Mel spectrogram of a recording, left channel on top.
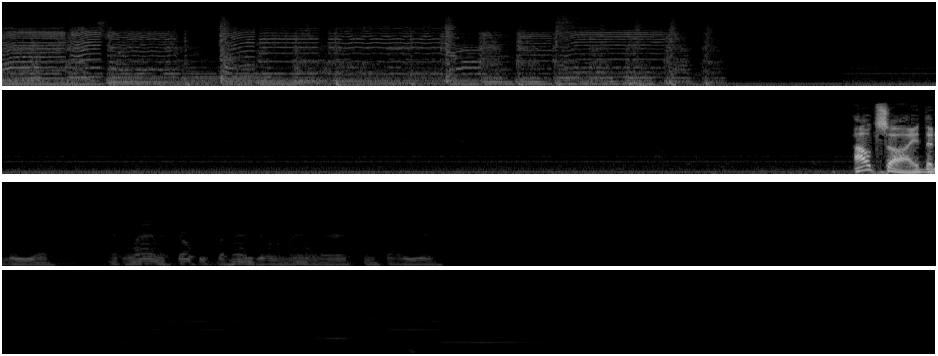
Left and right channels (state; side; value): quieter; right; 26.9 dB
